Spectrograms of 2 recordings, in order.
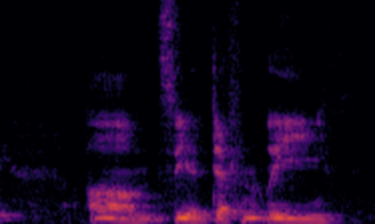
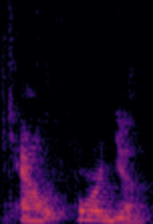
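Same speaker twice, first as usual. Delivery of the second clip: put-on Californian American; playful mock American accent. Shown as a demonstration. Streamer plays American saying hometown, American accent. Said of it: "my Ameri-, where, where are you from in America".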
